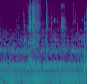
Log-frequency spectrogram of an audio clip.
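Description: A single crisp bite into the crunchy crust of a store-bought Walmart pizza, with a sharp crackling crunch followed by a softer chewing crackle against a low steady background hum.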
